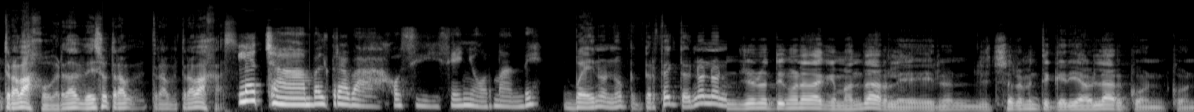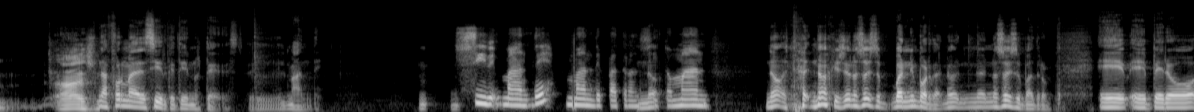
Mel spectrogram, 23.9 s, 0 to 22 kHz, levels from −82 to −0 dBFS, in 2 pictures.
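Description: Microphone overload, from 0.22 to 0.28 s: at the very start, the peaks of the speech run about 3 dB past the converter's ceiling, so their tops are sheared flat. Around three percent of the samples in that brief span are clipped. It is heard as a short, gritty crackle on the loudest moment. The likely cause is an input gain set too high on the microphone channel.

Section at the wrong speed, from 7.26 to 12.93 s: this stretch plays at 0.633 times its proper speed, so the pitch drops by roughly seven semitones along with the tempo. The speech turns deep, heavy and drawn out, then snaps back to normal just before "una forma de decir". The likely cause is that this segment was played back or edited against a mismatched clock.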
